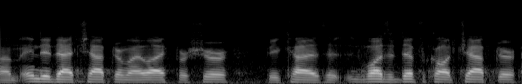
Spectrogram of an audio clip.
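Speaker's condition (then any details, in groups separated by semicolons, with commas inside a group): Cerebral palsy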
